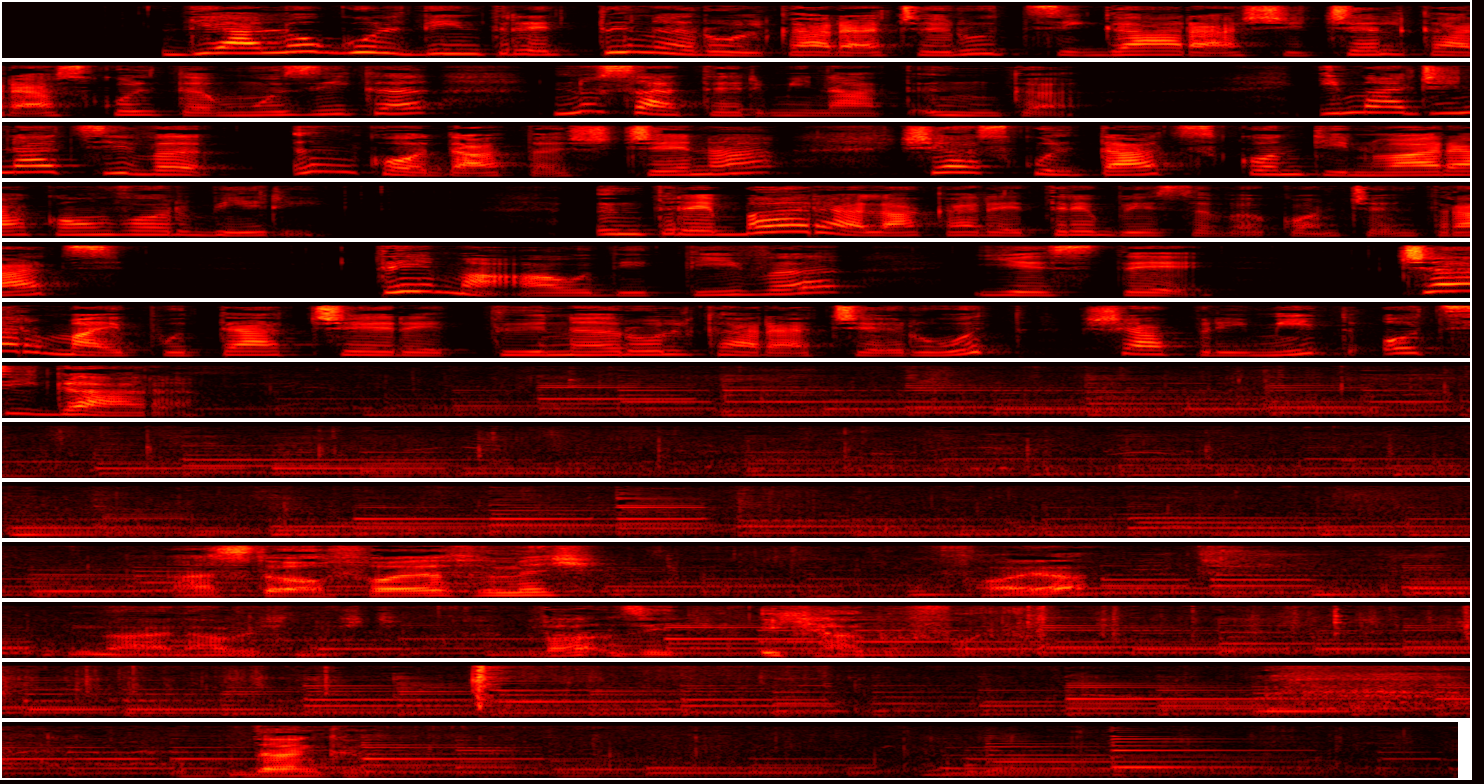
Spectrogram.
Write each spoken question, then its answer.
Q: ce ar mai putea cere tânărul care a cerut și a primit o țigară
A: Cine vrea să fumeze o țigară are nevoie și de foc.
